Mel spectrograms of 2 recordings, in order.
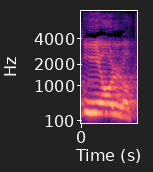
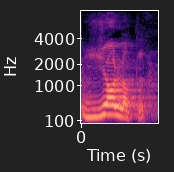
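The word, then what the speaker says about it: yolotl: Johnlot weet, la y se pronuncia tal como la del español. Yo le llamo semiconsonante porque tiene una función consonante. Si digo yot, yo le estoy añadiendo una o y estoy pronunciando de una manera cerrada, no estoy diciendo iolot, sino yotl.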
